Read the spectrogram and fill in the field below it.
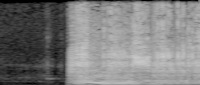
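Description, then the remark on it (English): After a brief silence, a loud, buzzy fart noise erupts and holds for about a second, its wavering pitch suggesting someone is blowing it with their mouth. “Men like fart noises.”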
